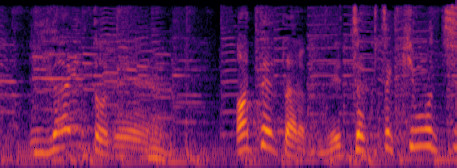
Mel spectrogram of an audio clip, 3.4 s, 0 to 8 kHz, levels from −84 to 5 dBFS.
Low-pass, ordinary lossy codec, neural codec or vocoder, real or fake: 7.2 kHz; none; none; real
